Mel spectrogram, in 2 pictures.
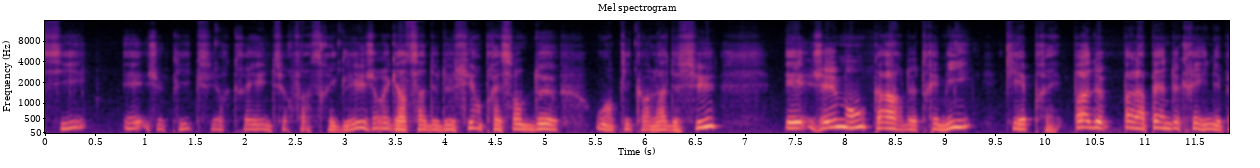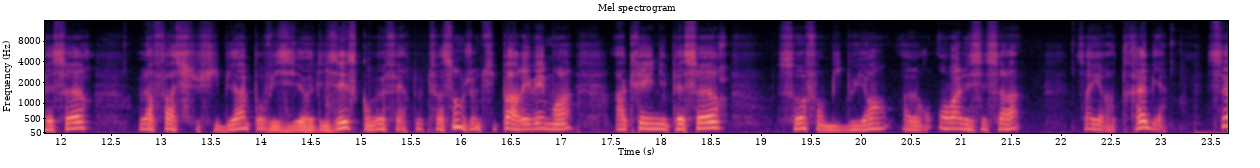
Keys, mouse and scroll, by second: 1.4 click, 2.5 click, 5.7 click, 7.1-7.8 scroll up 2, 7.8-8.4 scroll down 2, 8.4 click, 9.1 right click, 12.5-14.7 drag, 14.9 KP_2, 22.0-23.5 drag.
